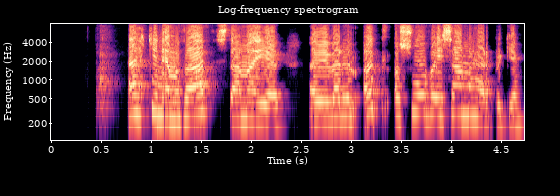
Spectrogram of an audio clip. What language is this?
Icelandic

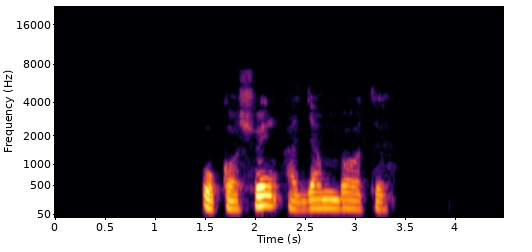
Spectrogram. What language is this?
Mbo (Cameroon)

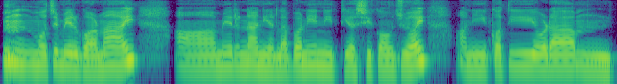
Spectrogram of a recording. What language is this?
Nepali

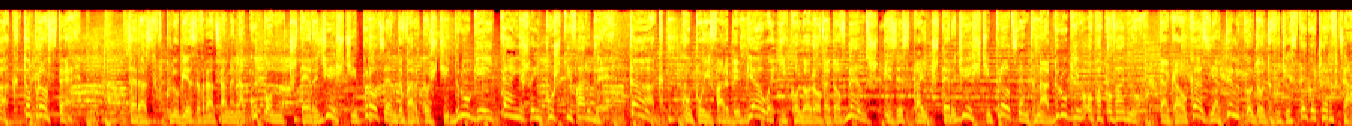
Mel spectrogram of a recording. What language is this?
Polish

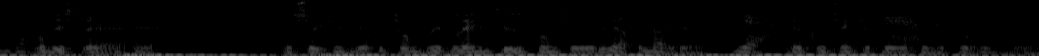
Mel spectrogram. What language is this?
Danish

